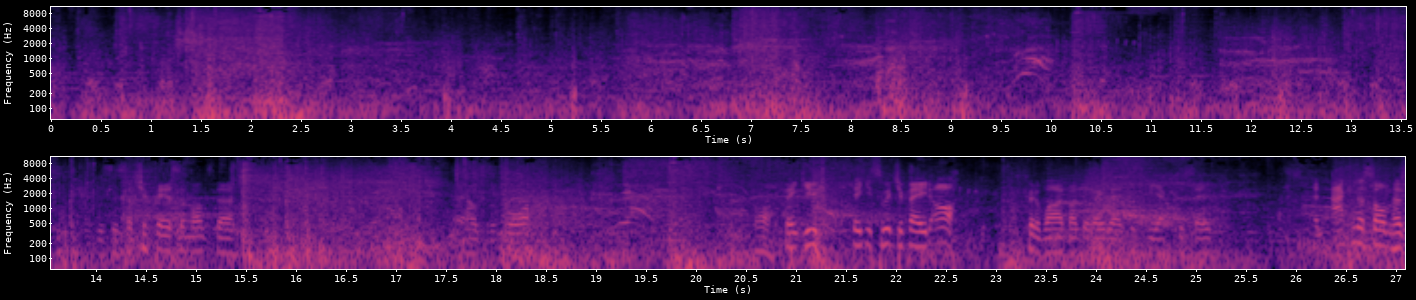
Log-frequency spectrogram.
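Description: Heavy blows and thuds of a monster fight sound throughout.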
